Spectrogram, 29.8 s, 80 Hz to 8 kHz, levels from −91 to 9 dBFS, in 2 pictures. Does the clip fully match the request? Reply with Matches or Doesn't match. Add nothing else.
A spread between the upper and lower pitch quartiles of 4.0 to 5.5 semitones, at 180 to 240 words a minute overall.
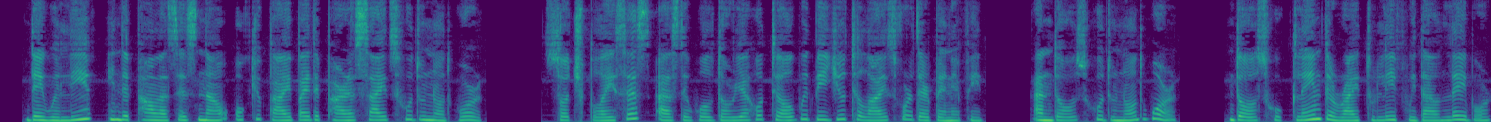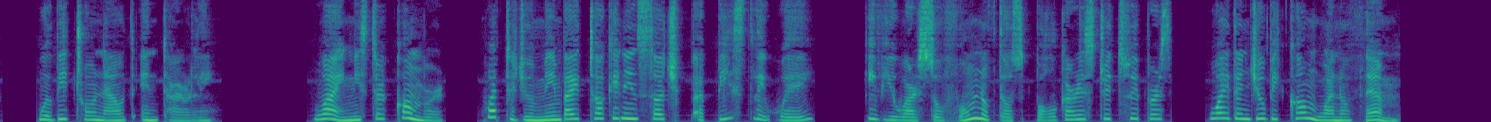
Doesn't match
